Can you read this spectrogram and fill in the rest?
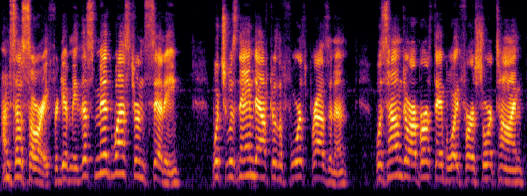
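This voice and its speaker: A woman with a very bright, sharp voice hosts a relaxed live quiz stream. She talks quickly and chattily, drifting into apologetic asides between the questions she reads aloud. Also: medium pitch, low-quality recording. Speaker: livestream host running a trivia quiz. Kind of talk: casual live chat with read-out quiz questions.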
